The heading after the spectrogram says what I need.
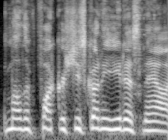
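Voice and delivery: high, loud panicked shriek; terrified scream. Retold or imitated. Tripping on Aliens, screaming that the queen will eat them. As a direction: scream like the monster is on you. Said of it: "terrified, tripping, alien attacks".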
